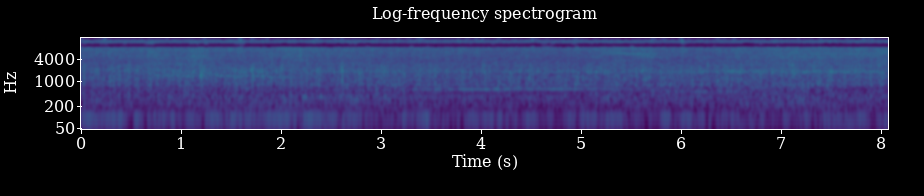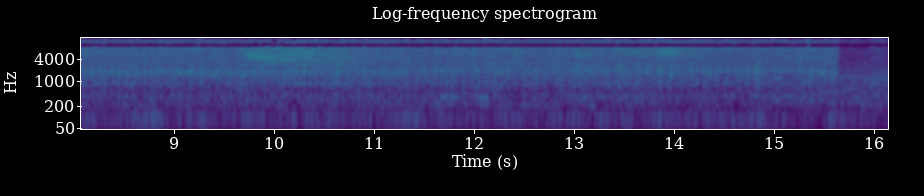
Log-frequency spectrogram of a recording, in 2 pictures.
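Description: Thick rosé tteokbokki sauce bubbling and popping steadily in a pan as it simmers, over a low steady hum.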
